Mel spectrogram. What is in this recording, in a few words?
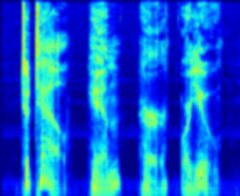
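"to tell him her you", English, male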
